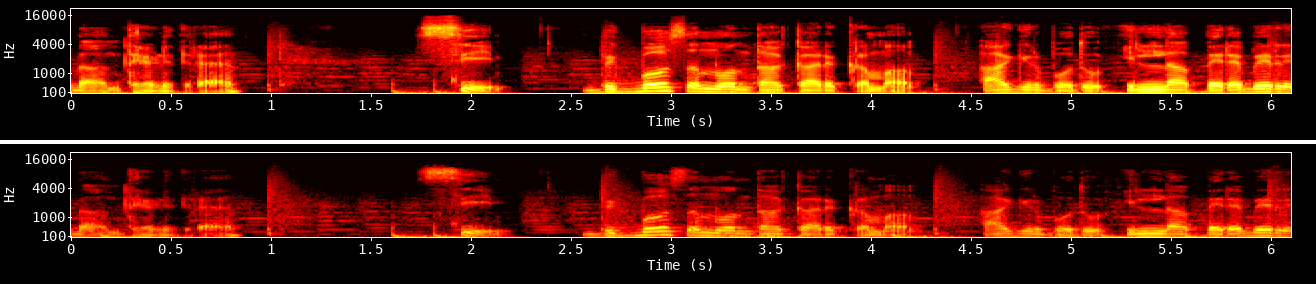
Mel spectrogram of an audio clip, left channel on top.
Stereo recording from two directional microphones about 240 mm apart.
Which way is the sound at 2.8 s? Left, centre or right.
Left.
